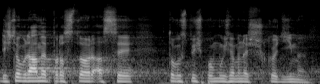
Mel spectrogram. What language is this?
Czech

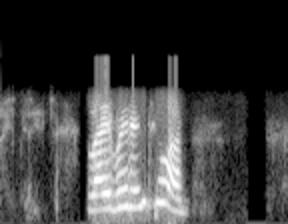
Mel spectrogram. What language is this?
Kashmiri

